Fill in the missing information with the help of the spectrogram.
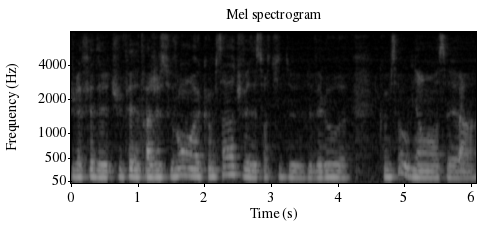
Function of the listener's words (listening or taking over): listening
